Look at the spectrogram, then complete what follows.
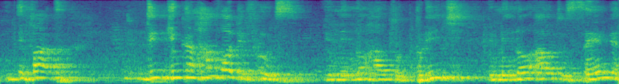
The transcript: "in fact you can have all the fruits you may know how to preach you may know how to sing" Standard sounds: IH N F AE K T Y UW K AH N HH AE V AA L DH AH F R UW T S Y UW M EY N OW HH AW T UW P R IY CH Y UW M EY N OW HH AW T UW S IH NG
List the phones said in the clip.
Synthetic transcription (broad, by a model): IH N F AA K T Y UW K AH N HH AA V AA L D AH F R UW T S Y UW M EY N OW HH AW T UW B R IY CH Y UW M EY N OW HH AW T UW S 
